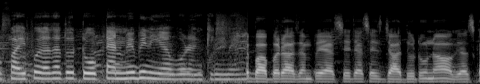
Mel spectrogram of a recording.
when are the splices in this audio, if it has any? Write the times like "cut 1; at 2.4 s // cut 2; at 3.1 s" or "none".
cut 1; at 2.5 s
